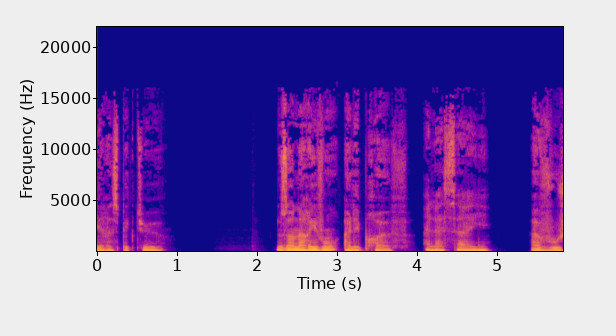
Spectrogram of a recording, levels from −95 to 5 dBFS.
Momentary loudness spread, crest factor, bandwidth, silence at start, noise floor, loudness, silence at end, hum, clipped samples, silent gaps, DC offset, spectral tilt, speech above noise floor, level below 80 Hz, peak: 12 LU; 16 dB; 15.5 kHz; 0 s; -78 dBFS; -20 LUFS; 0 s; none; under 0.1%; 1.10-1.34 s, 5.09-5.39 s; under 0.1%; -6 dB/octave; 59 dB; -58 dBFS; -4 dBFS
